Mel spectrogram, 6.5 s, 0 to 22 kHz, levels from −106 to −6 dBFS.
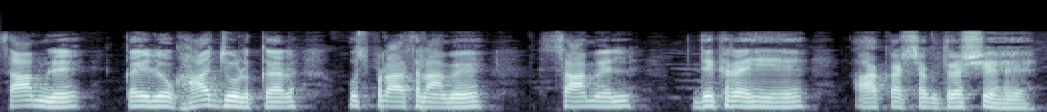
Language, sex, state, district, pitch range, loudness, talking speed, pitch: Hindi, male, Jharkhand, Jamtara, 135-150 Hz, -18 LUFS, 145 wpm, 145 Hz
